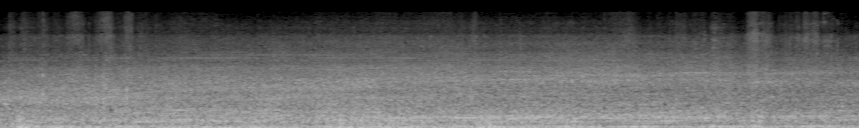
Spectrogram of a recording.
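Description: Steady low rumble of passing traffic, with a faint hum in the middle.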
